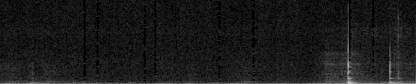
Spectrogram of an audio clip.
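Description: Two short, sharp knocks about half a second apart near the end, over a faint low rumble.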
